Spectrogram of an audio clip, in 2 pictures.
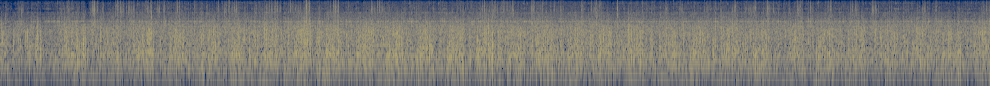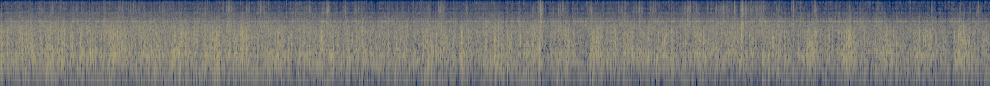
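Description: Steady rush of wind and tyre rolling noise from a track bike riding fast on wooden velodrome boards, picked up by a camera on the front fork, with a faint steady high tone running through it.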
